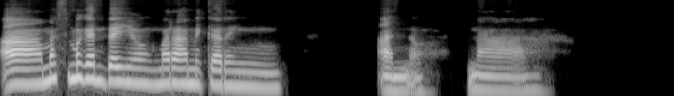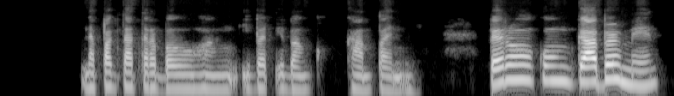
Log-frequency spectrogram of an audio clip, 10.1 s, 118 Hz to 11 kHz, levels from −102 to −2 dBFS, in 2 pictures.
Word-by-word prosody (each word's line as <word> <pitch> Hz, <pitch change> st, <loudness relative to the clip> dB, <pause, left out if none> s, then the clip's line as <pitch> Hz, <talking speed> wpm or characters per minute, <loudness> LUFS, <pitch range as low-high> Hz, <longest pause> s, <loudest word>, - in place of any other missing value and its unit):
ah, 215 Hz, +1 st, +3 dB
mas 270 Hz, +4 st, -3 dB
maganda 265 Hz, -3 st, 0 dB
yung 220 Hz, -2 st, -5 dB
marami 220 Hz, -1 st, -2 dB
ka 200 Hz, 0 st, -4 dB
ring, 185 Hz, -2 st, -9 dB, 0.7 s
ano, 145 Hz, -2 st, -5 dB, 0.4 s
na 160 Hz, -, -7 dB, 2.0 s
napagtatrabahuhang 165 Hz, -2 st, -4 dB
iba't 170 Hz, +1 st, -6 dB
ibang 160 Hz, -1 st, -7 dB
co -, -, -22 dB, 0.2 s
company, 155 Hz, -1 st, -6 dB, 0.6 s
pero 255 Hz, +4 st, +5 dB
kung 250 Hz, -1 st, 0 dB
government 235 Hz, -4 st, +7 dB
195 Hz, 100 wpm, -24 LUFS, 165-235 Hz, 2.0 s, government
